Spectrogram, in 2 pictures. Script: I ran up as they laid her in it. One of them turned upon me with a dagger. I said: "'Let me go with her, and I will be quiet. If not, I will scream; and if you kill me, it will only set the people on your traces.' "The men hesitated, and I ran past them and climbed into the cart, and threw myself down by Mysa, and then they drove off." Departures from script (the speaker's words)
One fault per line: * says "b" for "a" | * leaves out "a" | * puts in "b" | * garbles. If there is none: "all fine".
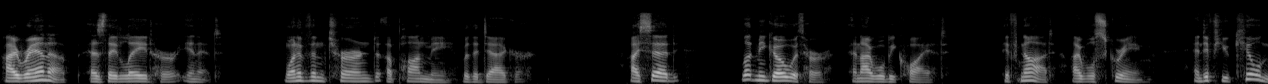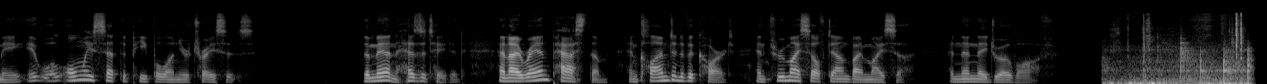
all fine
